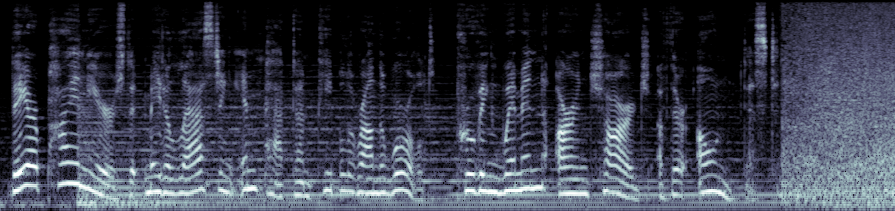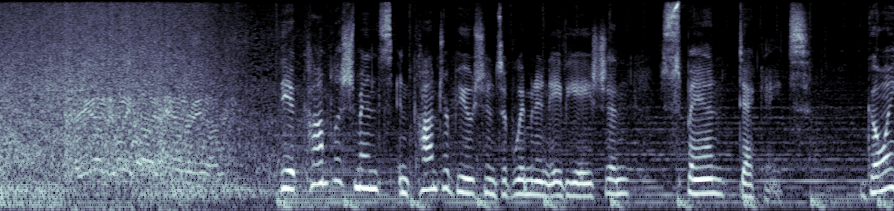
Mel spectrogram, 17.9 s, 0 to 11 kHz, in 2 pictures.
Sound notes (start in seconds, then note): 9.6 radio static chattering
